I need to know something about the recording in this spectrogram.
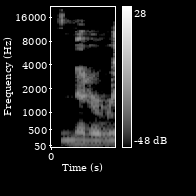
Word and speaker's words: Nidorino: think it's Nidoran, Nidorino. So I think it might be pronounced the same way as like Ditto.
